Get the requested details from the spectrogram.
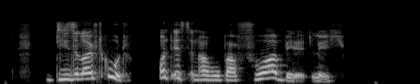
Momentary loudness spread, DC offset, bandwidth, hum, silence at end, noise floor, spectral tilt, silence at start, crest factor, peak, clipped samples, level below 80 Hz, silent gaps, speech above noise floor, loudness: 15 LU; under 0.1%; 8 kHz; none; 0.8 s; -66 dBFS; -5 dB/octave; 0.2 s; 18 dB; -8 dBFS; under 0.1%; -68 dBFS; none; 43 dB; -24 LUFS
